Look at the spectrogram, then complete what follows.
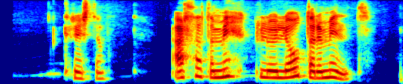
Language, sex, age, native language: Icelandic, female, 13, Icelandic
